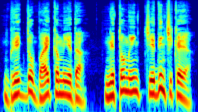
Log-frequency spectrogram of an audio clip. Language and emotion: Santali, fearful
